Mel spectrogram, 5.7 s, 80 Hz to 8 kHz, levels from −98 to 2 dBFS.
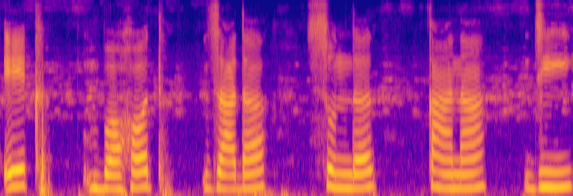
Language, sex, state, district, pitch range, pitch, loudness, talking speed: Hindi, female, Madhya Pradesh, Dhar, 210-240 Hz, 220 Hz, -15 LUFS, 65 wpm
